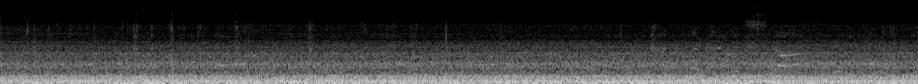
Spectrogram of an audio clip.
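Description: A jet engine hums with a steady low roar, heard from inside a cabin.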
